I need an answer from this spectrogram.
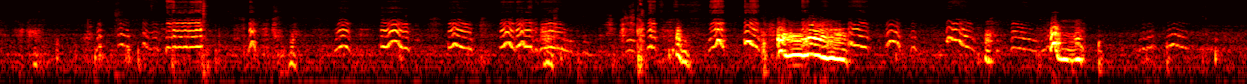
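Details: Alaskan Malamute making a long run of funny noises: short whines, yips and woo-like vocal bursts that bend up and down in pitch, coming in quick irregular succession.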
